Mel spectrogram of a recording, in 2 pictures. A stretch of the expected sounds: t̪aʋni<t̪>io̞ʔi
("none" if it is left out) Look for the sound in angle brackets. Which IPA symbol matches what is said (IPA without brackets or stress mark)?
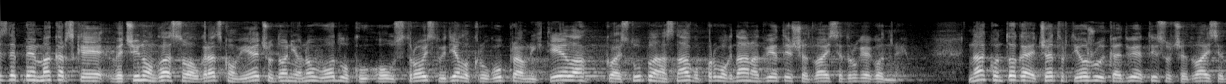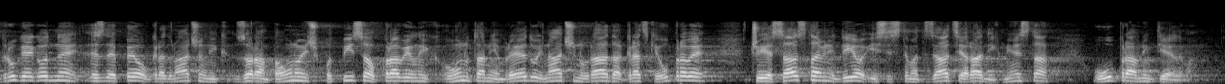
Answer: d̪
